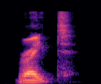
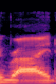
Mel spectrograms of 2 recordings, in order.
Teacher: I raise the vowel when I say write. I don't say right.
